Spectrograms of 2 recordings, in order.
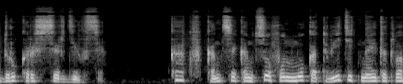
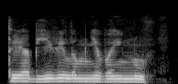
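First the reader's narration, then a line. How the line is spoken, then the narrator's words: Gloomy. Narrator (Russian): выговорил мрачно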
